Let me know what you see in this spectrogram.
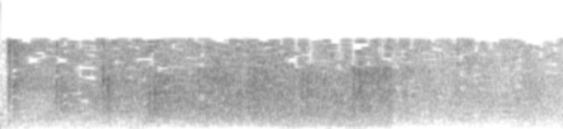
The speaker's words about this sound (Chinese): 我们再一次鼓掌，谢谢他的见证。我们也鼓掌欢迎下一位见证人来到前面位置作证，我们鼓掌欢迎他。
